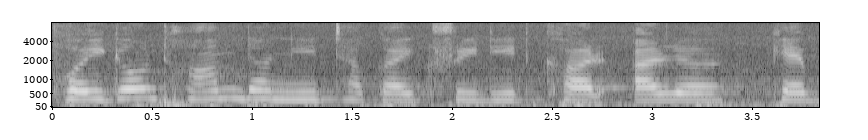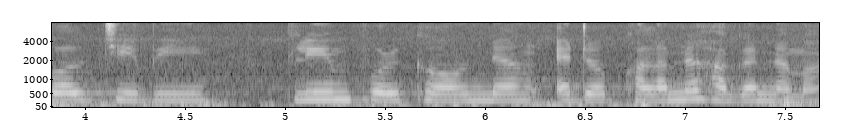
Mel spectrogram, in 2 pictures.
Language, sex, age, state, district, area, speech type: Bodo, female, 18-30, Assam, Kokrajhar, rural, read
